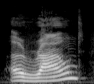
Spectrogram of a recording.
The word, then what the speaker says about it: around: went around the theater the around becomes sort of around and there's a schwa at the beginning so we will say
